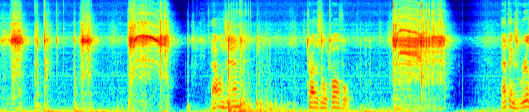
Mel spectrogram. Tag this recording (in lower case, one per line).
tools
power tool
